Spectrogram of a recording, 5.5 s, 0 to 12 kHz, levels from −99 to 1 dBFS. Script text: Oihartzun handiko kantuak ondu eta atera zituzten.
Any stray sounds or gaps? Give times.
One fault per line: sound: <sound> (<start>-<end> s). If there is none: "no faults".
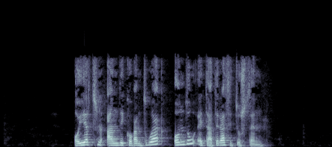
no faults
